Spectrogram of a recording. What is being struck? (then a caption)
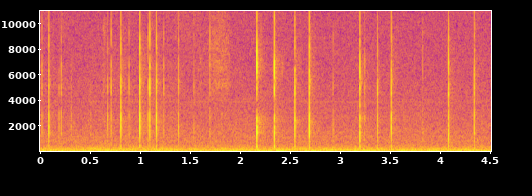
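Stack of printed cardstock cards scratched with fingernails. Long painted nails scratch and tap the surface of a small deck of printed cardstock cards with a green leaf design. Quiet, sharp, bright clicks and scratches come in an uneven run over a low, steady rumble, each dying away almost instantly.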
